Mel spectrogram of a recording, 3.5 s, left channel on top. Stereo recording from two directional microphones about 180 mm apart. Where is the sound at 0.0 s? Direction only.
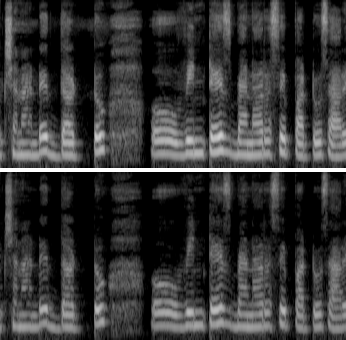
15° left (ahead or behind).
